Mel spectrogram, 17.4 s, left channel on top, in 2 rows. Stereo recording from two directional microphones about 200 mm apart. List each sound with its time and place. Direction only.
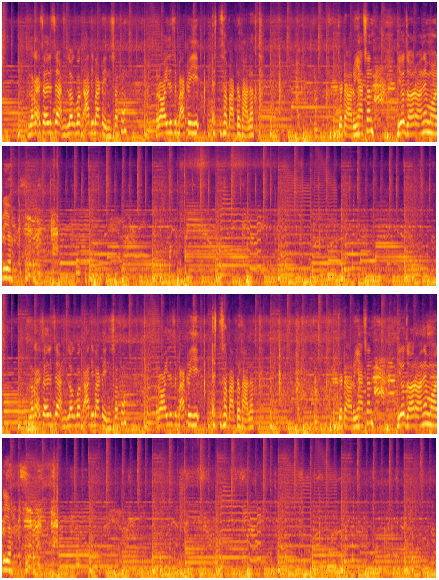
0.3 s speech: 5° left (ahead or behind)
3.1 s speech: 45° left (ahead or behind)
3.5 s speech: 20° left (ahead or behind)
4.2 s speech: centre (ahead or behind)
6.6 s speech: 5° left (ahead or behind)
14.8 s music: centre (ahead or behind)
